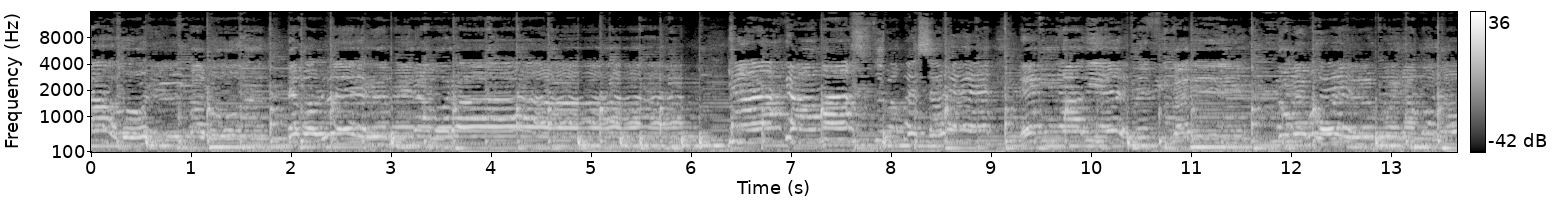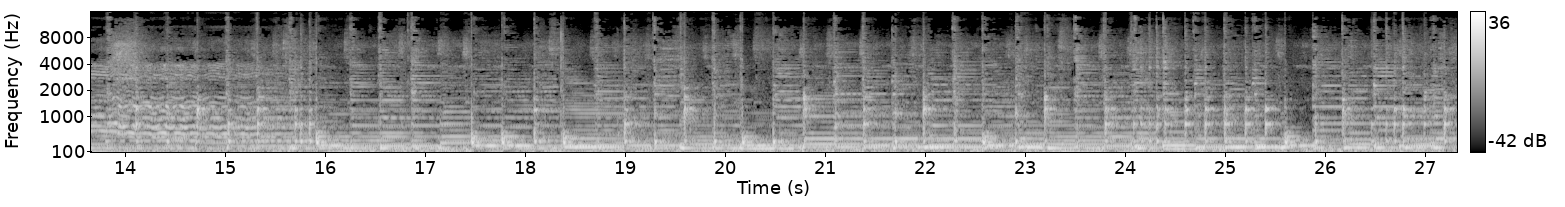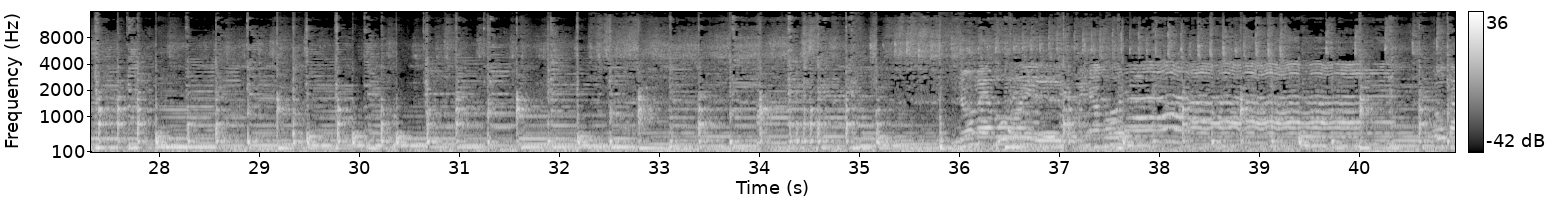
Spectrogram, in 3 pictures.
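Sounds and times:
woman singing a ballad: 0.0s - 15.3s, 36.6s - 40.9s
acoustic guitar strummed and picked: 0.0s - 40.9s
bongos: 0.0s - 40.9s
hand drums: 0.0s - 40.9s.

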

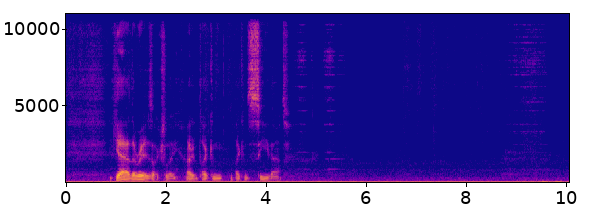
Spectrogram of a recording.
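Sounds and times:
soft rustles of yarn: 0.0s - 10.0s.

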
